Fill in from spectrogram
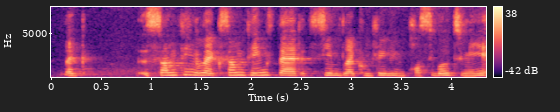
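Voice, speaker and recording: At a fairly quick pace, a woman with a non-native accent speaks in a high pitch with fairly even intonation. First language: not English. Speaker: coaching client. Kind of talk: testimony voice note. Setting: recorded voice note.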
